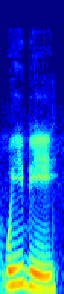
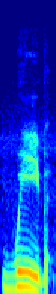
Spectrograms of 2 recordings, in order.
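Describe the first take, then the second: First: The name is said as two syllables. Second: The name is said as one syllable. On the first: The speaker calls it wrong. "not Weeby in Canada" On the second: The speaker calls it right. "It's pronounced Weeb"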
